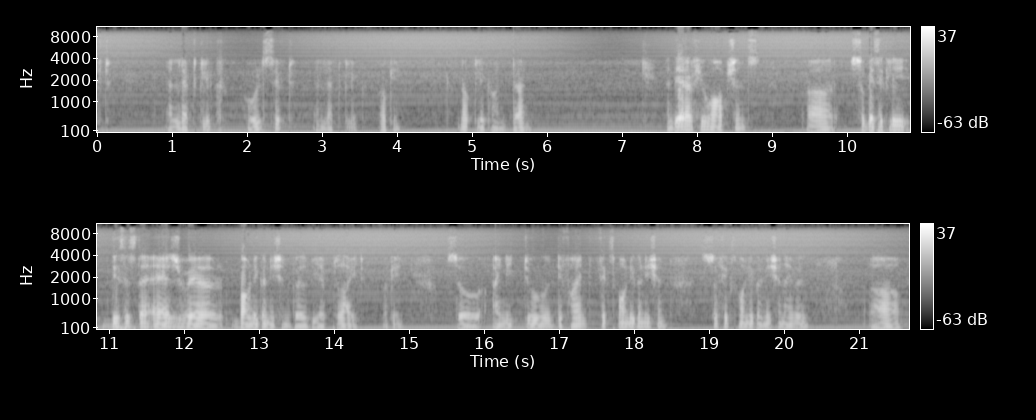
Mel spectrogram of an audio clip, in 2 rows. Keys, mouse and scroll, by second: 0.5 shift+click, 5.4 click, 19.9 click.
